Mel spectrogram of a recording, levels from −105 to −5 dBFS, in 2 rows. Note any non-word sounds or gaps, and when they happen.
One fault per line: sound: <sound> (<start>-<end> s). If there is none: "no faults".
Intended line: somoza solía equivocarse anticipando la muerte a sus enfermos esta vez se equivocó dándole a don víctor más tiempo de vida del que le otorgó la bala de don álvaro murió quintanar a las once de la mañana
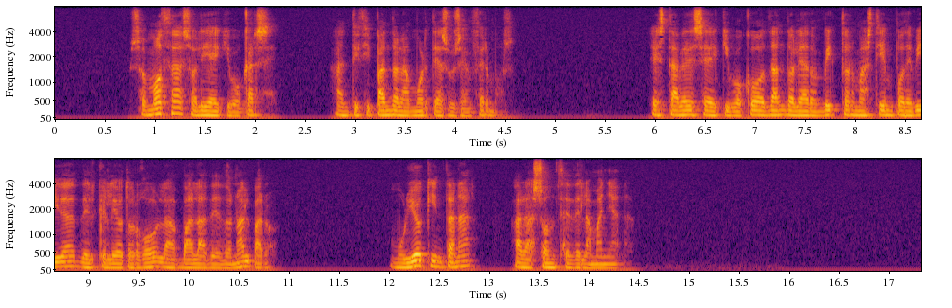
no faults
